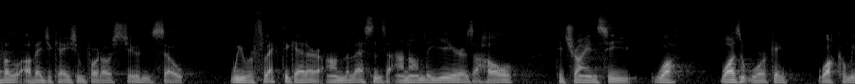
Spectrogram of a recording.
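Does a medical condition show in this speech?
No.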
